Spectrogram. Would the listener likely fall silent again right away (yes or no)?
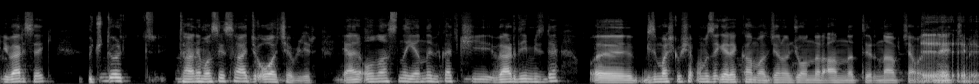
no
